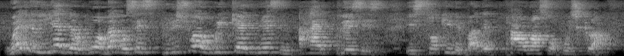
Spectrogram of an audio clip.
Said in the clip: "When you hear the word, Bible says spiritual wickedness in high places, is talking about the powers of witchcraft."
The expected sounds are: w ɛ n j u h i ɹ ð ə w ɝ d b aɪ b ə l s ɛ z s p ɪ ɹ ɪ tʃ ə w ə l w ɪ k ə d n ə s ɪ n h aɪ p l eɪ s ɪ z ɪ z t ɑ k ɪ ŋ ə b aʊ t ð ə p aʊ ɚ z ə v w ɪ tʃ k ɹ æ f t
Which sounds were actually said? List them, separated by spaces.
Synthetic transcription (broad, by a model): w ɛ n j u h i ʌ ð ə w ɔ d b aɪ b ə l s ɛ s p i ɹ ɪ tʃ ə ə l w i k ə d n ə s ɪ n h aɪ p l eɪ s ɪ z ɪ s t ɑ k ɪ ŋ ə b aʊ t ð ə p aʊ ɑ s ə f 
